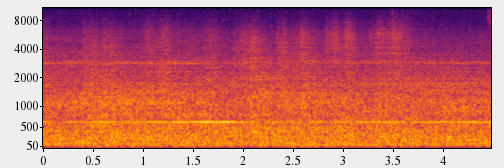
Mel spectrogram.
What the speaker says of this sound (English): Southwest Flight 2773 coming in from Birmingham on a 737-700.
